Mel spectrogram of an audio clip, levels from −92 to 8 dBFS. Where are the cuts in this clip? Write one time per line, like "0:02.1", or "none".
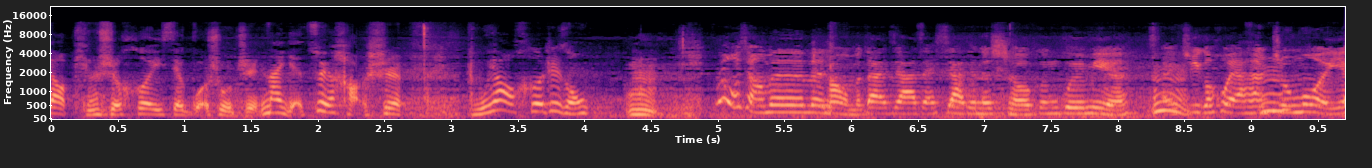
0:04.3
0:05.8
